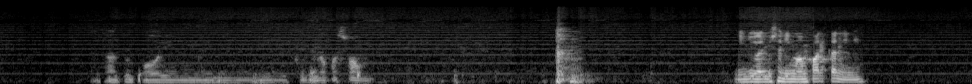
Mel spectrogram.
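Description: A young man speaks casually into a microphone over an online call.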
